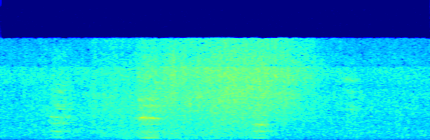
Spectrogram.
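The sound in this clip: Ocean waves washing onto a rocky beach: a soft, steady rushing hiss with a few gentle swells rising and falling.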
